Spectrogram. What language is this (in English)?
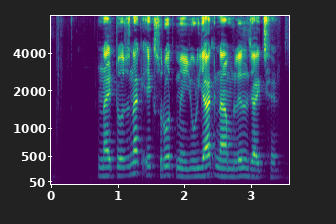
Maithili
